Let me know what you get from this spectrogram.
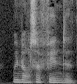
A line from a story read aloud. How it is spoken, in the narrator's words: said Harry quickly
